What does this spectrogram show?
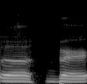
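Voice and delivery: really deep put-on voice, dropped way down. Retelling someone suggesting a name for a kid, in a really deep voice. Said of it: "It's like this really deep like voice going".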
